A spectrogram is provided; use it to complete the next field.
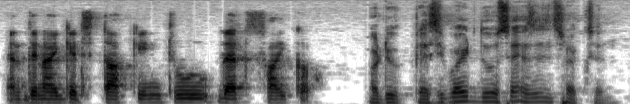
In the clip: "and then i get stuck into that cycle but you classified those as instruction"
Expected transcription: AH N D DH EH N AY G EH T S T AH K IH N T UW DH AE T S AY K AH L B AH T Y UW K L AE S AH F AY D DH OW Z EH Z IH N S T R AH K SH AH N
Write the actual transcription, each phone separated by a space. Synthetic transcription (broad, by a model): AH N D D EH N AY G EH T S T AH K IH N T UW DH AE T S AY K AH L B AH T Y UW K L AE S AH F AY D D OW S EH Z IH N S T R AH K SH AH N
